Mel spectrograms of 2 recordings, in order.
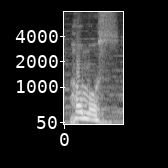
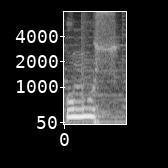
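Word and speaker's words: houmous: Bon, si vous ne savez pas prononcer le alors dites homos s'il vous plaît, mais surtout pas humous.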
